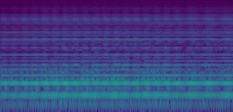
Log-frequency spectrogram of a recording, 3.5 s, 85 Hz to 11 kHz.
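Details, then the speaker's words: Fender 68 Custom guitar amp, previously no sound, after tube heater grid issue fixed and speaker reconnected at low volume; steady hum and tone pulse evenly about three times a second with tremolo speed adjusting, no crackle: power amp working. "Oh, yeah. Look, I can adjust the speed. That's kind of cool. So, we have a power amp now."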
